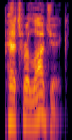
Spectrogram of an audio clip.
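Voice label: "petrologic", English, British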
